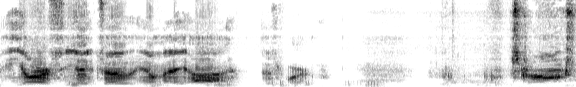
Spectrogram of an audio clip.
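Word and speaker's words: ἔρχομαι: 2064, Erhamai. Erhamai, I think is the way to pronounce it. Erchomai.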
